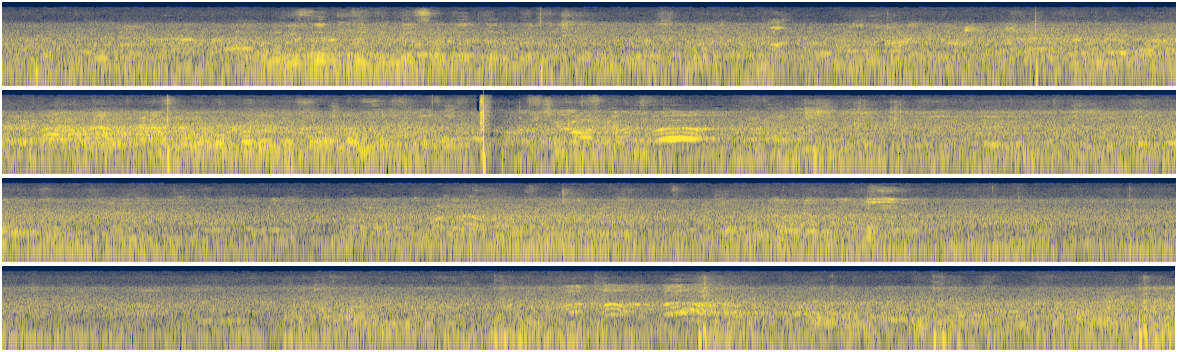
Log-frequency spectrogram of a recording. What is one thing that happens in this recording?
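Young men shout and call out to each other across an open pitch.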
